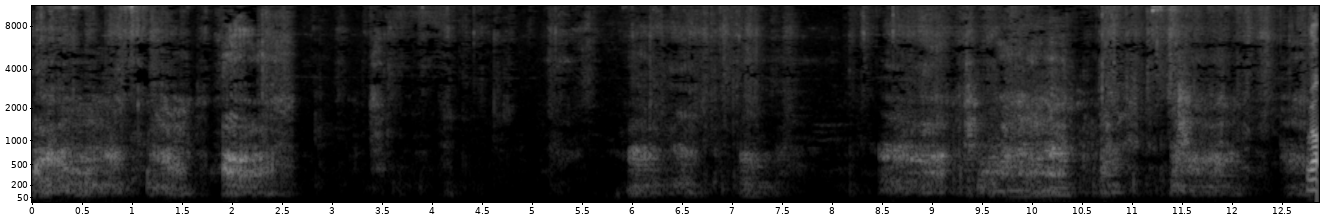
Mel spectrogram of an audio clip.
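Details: Pitbull mix and husky growling while playing tug of war with a shoe; rumbling growls in bursts separated by quiet pauses, with a person speaking to the dogs.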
